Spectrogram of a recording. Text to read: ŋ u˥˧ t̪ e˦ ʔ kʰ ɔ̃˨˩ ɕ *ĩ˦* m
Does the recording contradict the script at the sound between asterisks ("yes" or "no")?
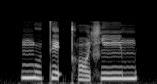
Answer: no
